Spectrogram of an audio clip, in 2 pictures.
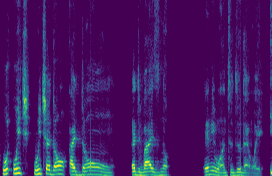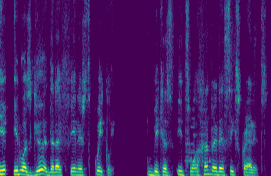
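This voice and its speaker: A man's voice: on the high side, measured pace, a little mellow, husky. A Brazilian man in his thirties with a Brazilian accent, Portuguese his first language, answering interview questions as a guest pastor, earnest and reflective, often restarting his sentences. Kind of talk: conversational interview.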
